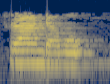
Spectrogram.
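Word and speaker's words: rendezvous: How to pronounce this word? Randavo.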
